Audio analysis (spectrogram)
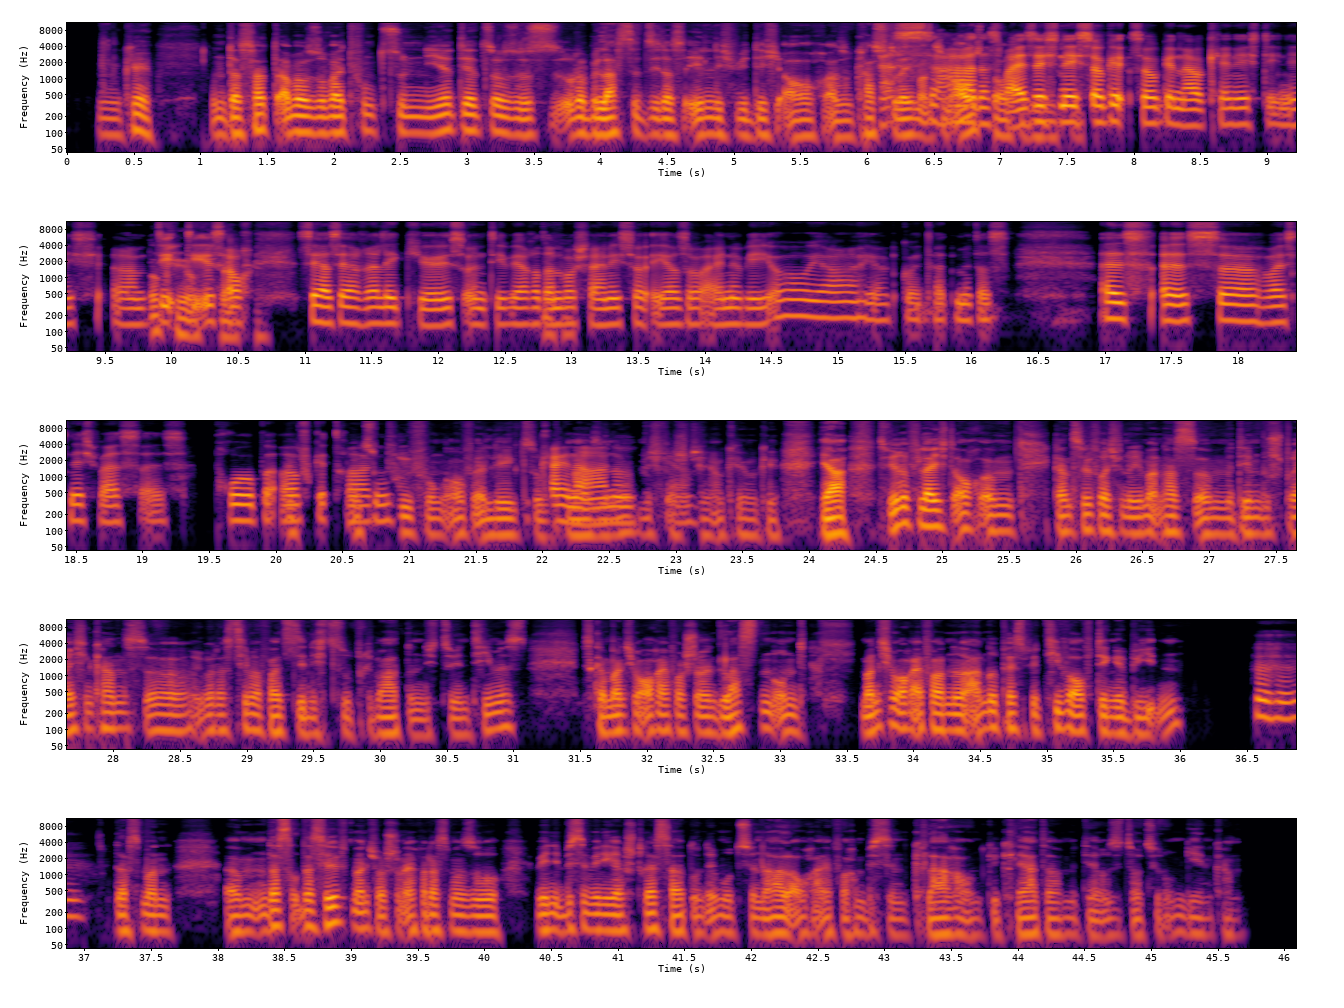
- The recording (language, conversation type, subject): German, advice, Wie gehen Sie mit anhaltenden finanziellen Sorgen und Zukunftsängsten um?
- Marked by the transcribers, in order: other background noise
